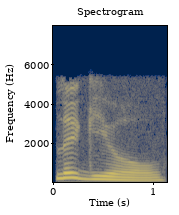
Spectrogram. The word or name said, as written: ligule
